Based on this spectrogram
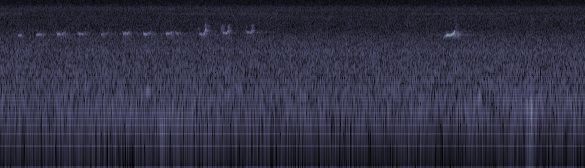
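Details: Eastern spot-billed duck ducklings in bushes along a tributary near a weir give faint, high peeps about three times a second, then one loud rising squeal, a special call usually used in emergencies, here of unknown cause; steady background hiss.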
